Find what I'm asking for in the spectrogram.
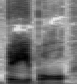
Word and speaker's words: Babel: I always love getting that right. I always feel so good when I can pronounce it Babel.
